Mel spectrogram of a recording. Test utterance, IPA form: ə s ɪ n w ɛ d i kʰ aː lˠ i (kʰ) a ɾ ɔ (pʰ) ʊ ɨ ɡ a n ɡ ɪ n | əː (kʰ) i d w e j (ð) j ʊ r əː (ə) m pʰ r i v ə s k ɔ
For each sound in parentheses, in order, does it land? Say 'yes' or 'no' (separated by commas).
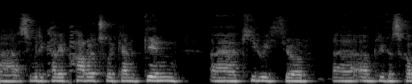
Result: no, no, yes, no, yes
